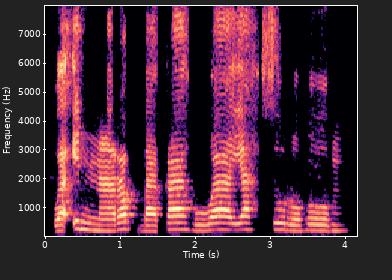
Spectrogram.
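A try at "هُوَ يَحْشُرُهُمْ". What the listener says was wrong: Home-nya nggak ada yang panjang, Bu. Wa inna rabbaka huwa yahsyuruhum. Wa inna rabbaka huwa yahsyuruhum. Wa inna rabbaka huwa yahsyuruhum. Wa inna rabbaka huwa yahsyuruhum. Wa inna rabbaka. Wa inna rabbaka huwa yahsyuruhum.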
